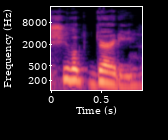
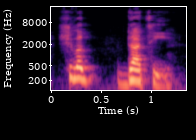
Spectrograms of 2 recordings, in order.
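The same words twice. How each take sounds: First: Said in the usual way. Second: "dirty" said as "DUTTY"; local slang pronunciation. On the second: Shown as a demonstration. Woman naming the other driver in local slang, "dirty" as "dutty". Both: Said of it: "that's what we call it here".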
